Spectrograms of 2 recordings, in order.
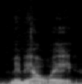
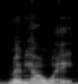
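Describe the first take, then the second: First: "Maybe I'll wait" whispered, no voice. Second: Said in the usual way. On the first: Real, not acted. Vlogger hiding near the police raid, whispering. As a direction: breathe it so nobody hears.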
